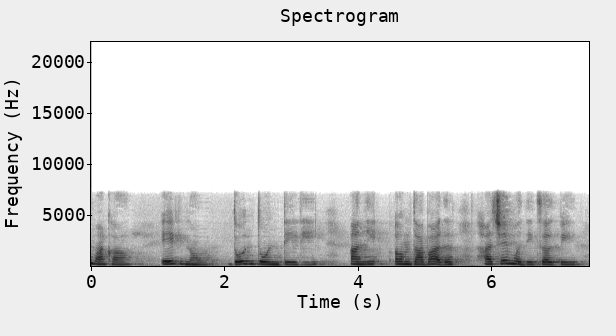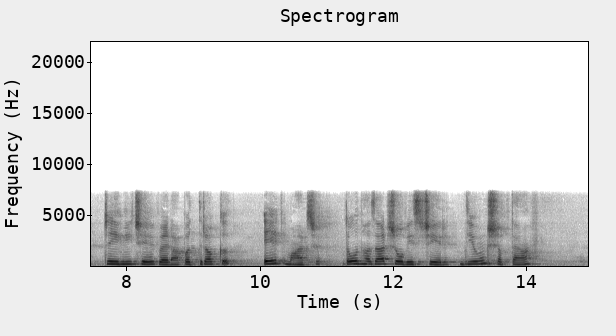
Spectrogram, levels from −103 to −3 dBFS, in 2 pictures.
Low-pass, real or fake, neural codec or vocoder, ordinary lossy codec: 7.2 kHz; fake; codec, 16 kHz, 0.8 kbps, ZipCodec; none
